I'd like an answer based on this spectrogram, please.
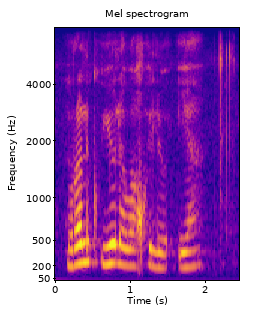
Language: Northern Sotho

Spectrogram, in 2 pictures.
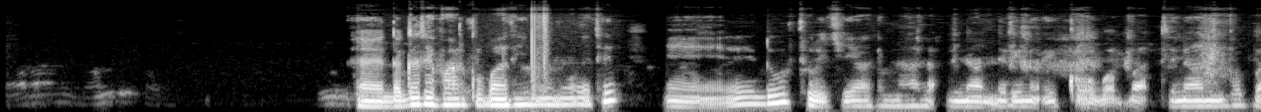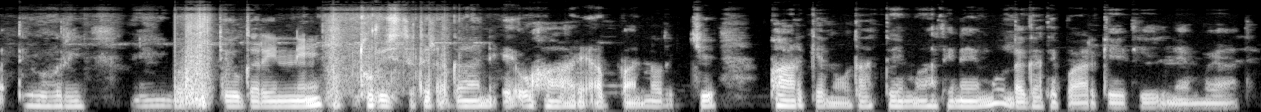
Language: Sidamo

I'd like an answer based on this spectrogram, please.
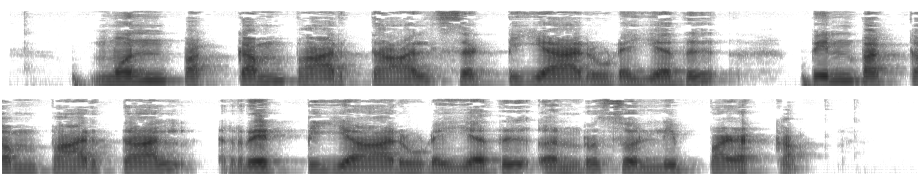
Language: Tamil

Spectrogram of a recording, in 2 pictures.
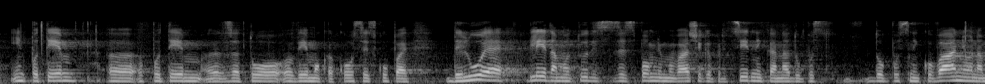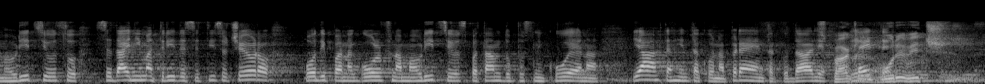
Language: Slovenian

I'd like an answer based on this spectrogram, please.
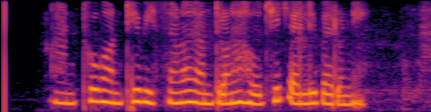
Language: Odia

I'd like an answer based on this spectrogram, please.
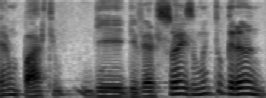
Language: Portuguese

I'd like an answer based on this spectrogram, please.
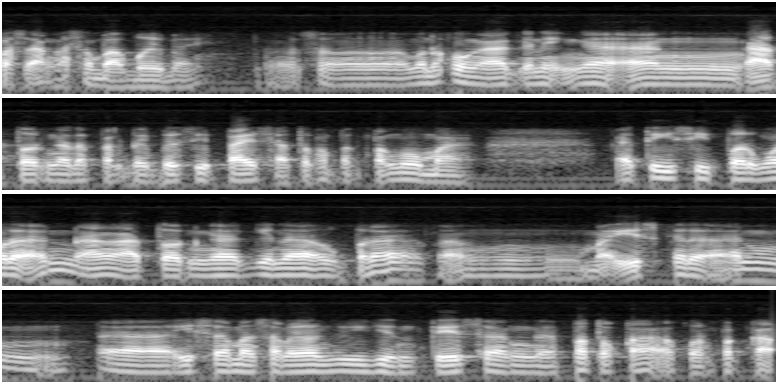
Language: Filipino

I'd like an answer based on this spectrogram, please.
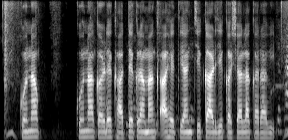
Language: Marathi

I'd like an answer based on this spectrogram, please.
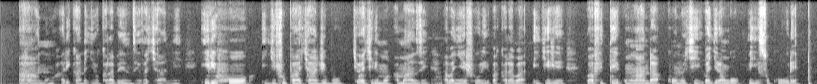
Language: Kinyarwanda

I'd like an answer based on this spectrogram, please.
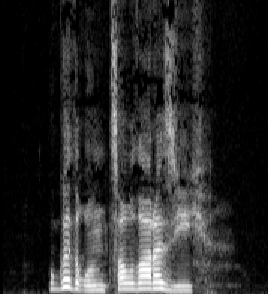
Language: Kabyle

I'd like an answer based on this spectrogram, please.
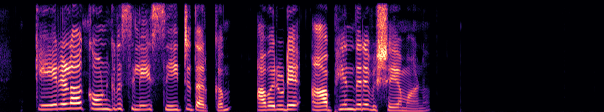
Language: Malayalam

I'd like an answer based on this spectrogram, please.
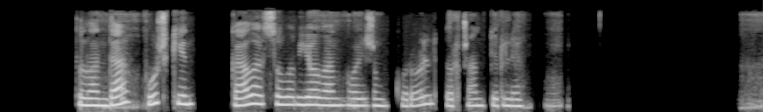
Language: Mari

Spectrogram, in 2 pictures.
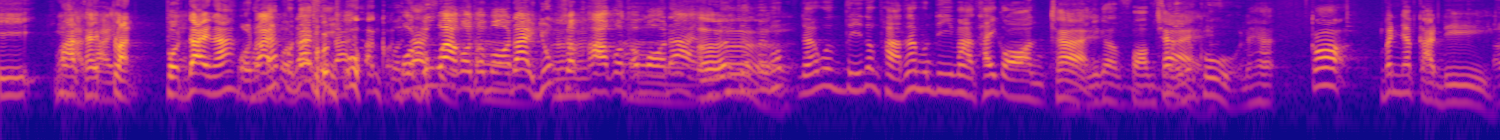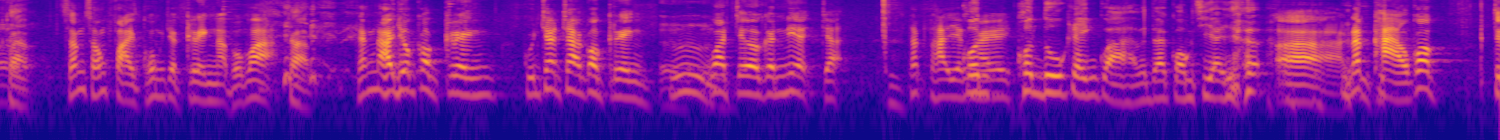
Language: Thai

